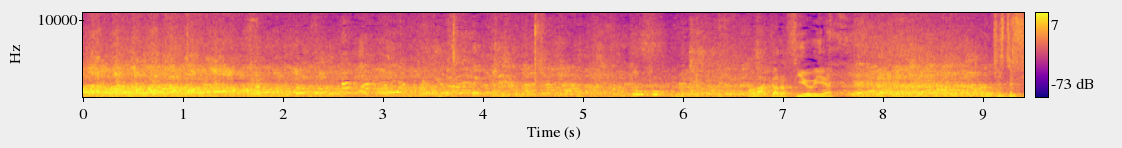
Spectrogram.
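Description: A large audience laughs loudly in a big hall.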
